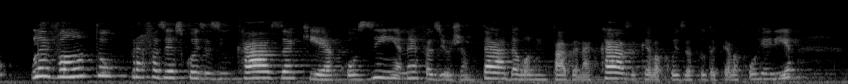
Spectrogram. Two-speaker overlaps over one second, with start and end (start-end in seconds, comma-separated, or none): none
